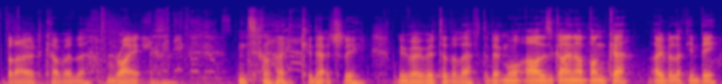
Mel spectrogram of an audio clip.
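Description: Deep-voiced young man on voice chat. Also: little pitch movement, brisk. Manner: laid-back, laughs easily, calls out enemies. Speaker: gaming teammate. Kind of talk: casual voice chat.

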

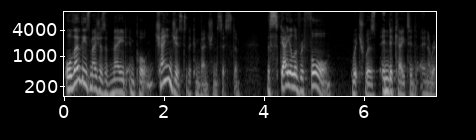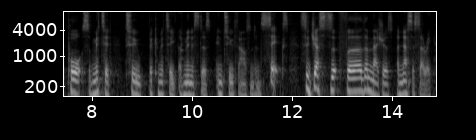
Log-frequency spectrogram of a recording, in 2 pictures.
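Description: A man in his thirties giving a formal, measured academic lecture as a university law lecturer, speaking into a lapel mic. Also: medium pitch, expressive, vocal fry, warm tone. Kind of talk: academic lecture, partly read from notes. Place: indoor lecture recording room, at a lectern.

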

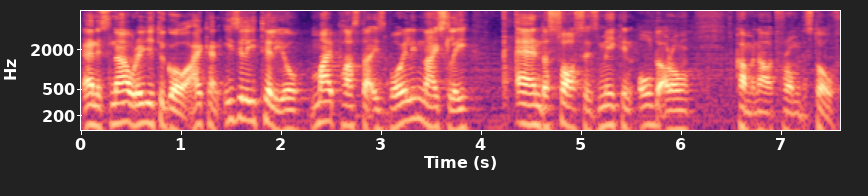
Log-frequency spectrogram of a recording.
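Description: A man in his thirties presenting a cooking demonstration as a chef, with an enthusiastic, showy manner. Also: medium pitch. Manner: enthusiastic, showy, addresses audience as a showman. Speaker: chef hosting a cooking show. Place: indoor modern studio kitchen. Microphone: lapel mic.

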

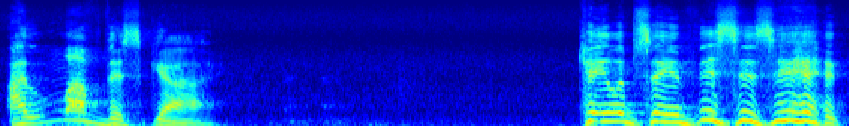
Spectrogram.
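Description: A man in his fifties preaching a sermon from a church stage, animated and gesturing, his voice rising when excited. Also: high voice, very slow, breathy edge. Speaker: pastor. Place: church stage with band instruments.

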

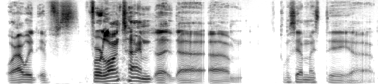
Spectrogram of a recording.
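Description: A man with a fairly low voice talks as a guest on a podcast, easygoing and laughing often. He slips Spanish words into his English. The recording is dry and close. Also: big pitch swings, moderate pace, vocal fry, dry recording. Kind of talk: casual podcast chat.

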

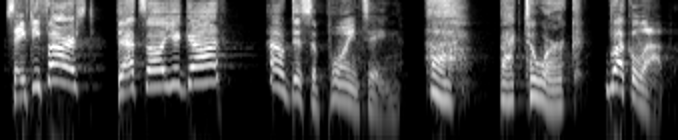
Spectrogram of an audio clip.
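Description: A woman's voice: medium pitch, very animated, takes it slowly, pushed and bright, exaggerated voice. A woman voicing a cute, lazy slacker fox from a video game, complaining wryly. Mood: cocky, playful. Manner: lazy, wry, sighing complaints. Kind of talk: video game character voice lines.

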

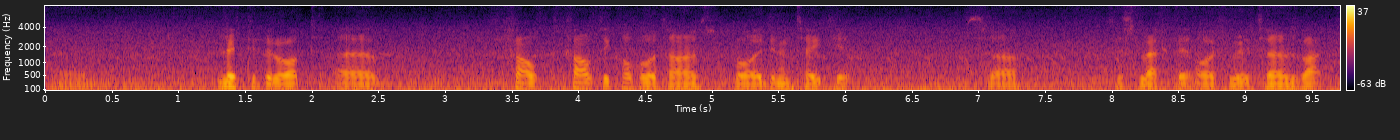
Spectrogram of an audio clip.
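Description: A middle-aged man from Wales giving chatty, halting commentary outdoors by the sea, with many fillers. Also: medium pitch, fairly even intonation, dull audio. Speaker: fishing vlogger. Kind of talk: casual outdoor vlog commentary. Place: open beach by the sea at sunset, windy. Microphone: action camera on a tripod nearby. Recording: wind noise on an outdoor camera mic. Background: wind.

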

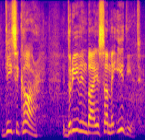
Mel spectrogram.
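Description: An actor playing a blunt bystander who describes an accident. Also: male voice, sits high, sing-song, slow pace, crowd noise, heavily acted.

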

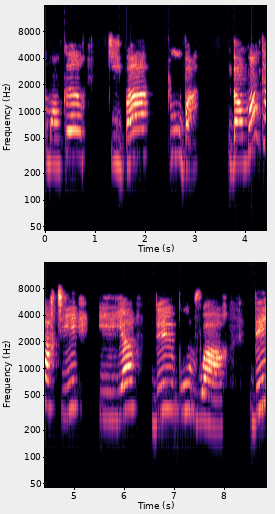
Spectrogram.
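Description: Woman reading a kids poem super slow n careful, high voice, muffled lofi sound. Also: fairly bright tone. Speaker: poem reciter for primary school pupils. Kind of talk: slow poem recitation for children. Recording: dull, lo-fi sound.

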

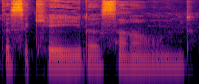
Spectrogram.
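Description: Woman doing guided meditation, super slow and soft, breathy at the ends of phrases, birds chirping quietly behind her. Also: sits low, completely flat delivery. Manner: soothing, gentle, with long pauses between short phrases. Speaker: yoga and mindfulness teacher leading a guided meditation. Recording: faint ambient noise with birdsong. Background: birdsong and nature ambience.

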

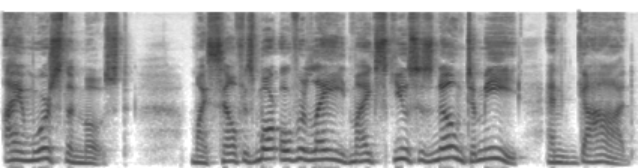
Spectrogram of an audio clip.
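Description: Storybook murderer, performed by a male narrator: raised pitch, anguished, exclamatory, desperately self-justifying. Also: animated, a little slow. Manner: impassioned, exclamatory, rhetorical. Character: anguished male murderer, defiant, tormented, pleading.

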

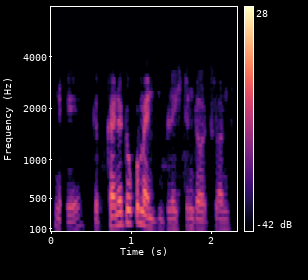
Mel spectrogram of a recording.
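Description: A man with a mid-pitched voice plays naive on a telephone call. He needles the other party with short, stubborn questions that he keeps repeating. The sound is dry and thin, as over a phone. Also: expressive, normal speed, no echo. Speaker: prankster who baits phone scammers. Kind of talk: improvised prank phone call.

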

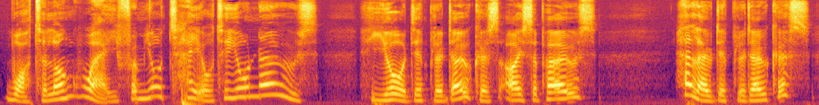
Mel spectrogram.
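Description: A woman reading a picture book aloud to young children as host, expressive, playful and encouraging. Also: medium pitch, takes it slowly, creaky, dry recording. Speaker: children's storybook reader and host.

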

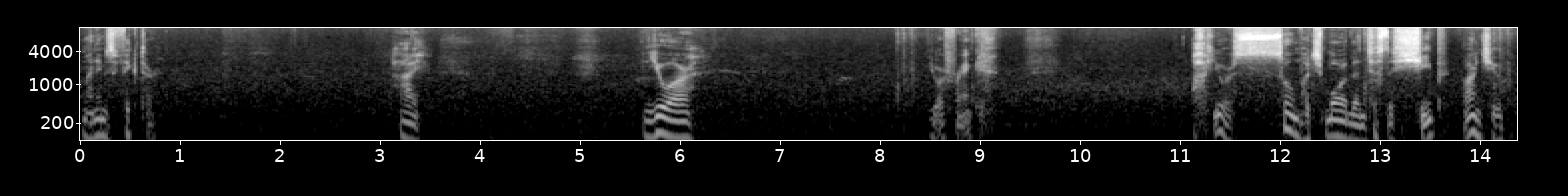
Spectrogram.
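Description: An actor playing an eager, persuasive male salesman who coaxes and flatters in a theatrical way in an animated film. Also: on the low side, slow pace, long pauses, slight background noise.

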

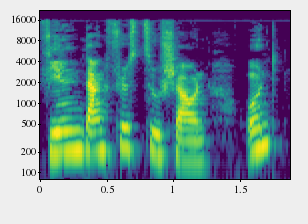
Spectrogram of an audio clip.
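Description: A woman's voice: medium pitch, a little slow. Young woman, careful tutor. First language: English. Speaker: language tutor. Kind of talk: scripted self-introduction to camera. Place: home room with bookshelves.

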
